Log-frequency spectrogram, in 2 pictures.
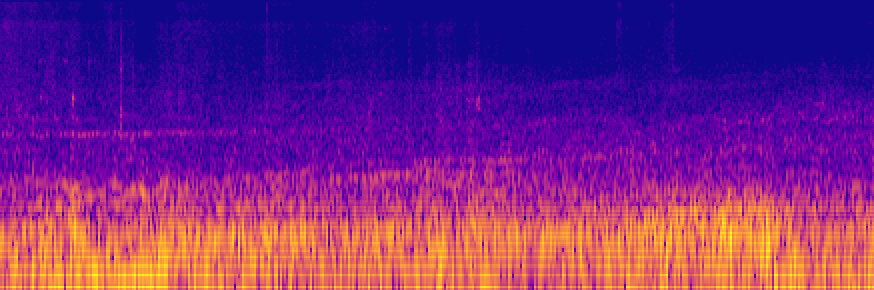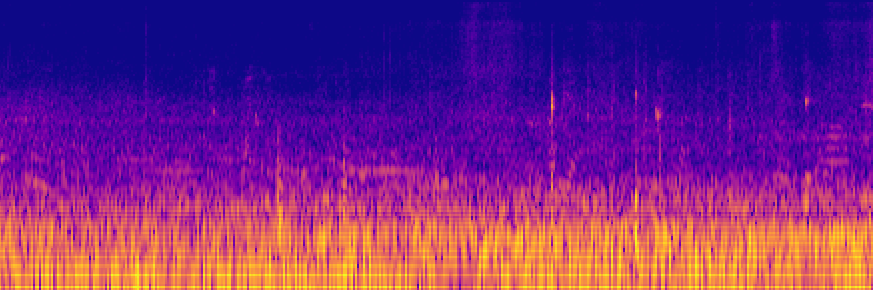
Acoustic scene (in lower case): subway train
